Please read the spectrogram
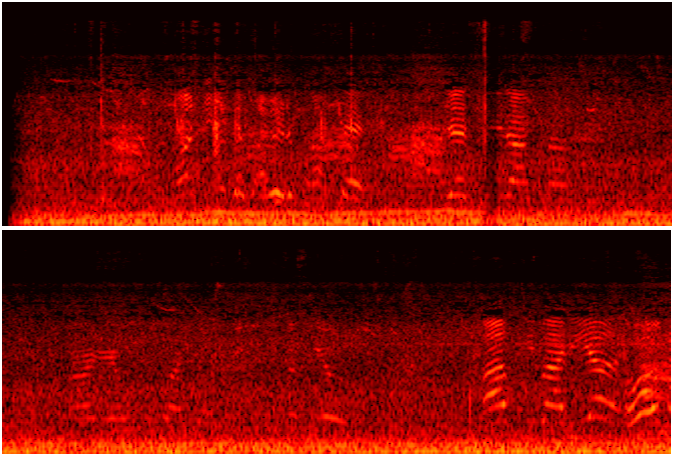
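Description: Many birds chirping and chattering in the trees, the calls coming in quick runs of short rising and falling notes, busiest near the end, over a steady low background rumble.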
